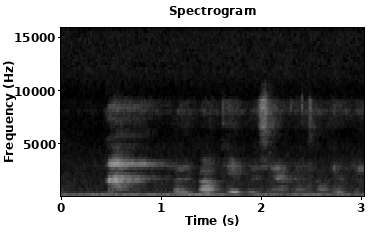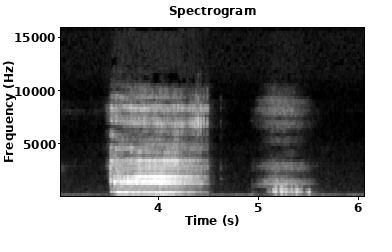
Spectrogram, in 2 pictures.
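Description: One long, loud, rough belch with a shorter second one after it, over quiet room noise; a voluntary burp.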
